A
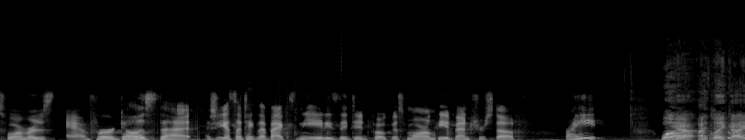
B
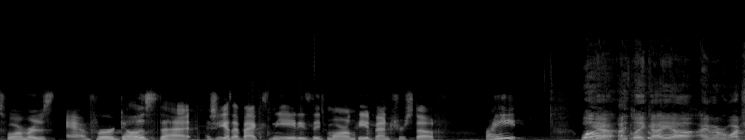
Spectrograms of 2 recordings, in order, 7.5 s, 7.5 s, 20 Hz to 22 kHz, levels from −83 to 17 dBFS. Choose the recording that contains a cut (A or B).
B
